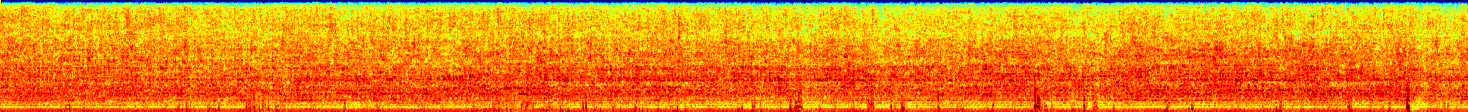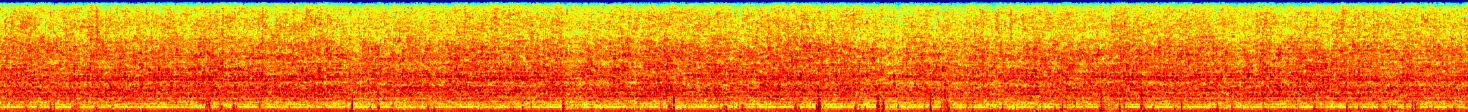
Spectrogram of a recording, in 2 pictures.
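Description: Long-tail boat's engine running steadily at cruising speed, an even drone that holds one pitch, with occasional short knocks.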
